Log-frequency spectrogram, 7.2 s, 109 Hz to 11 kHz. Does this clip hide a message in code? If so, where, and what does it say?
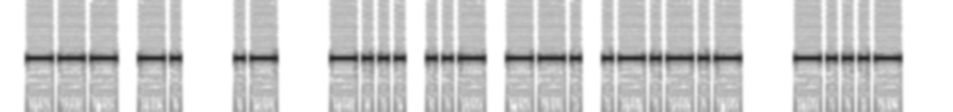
Yes: Morse code from 0.2 to 6.8 s, heard as a keyed tone, about 20 wpm, 1000 Hz. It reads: ON A BUG. <BT>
